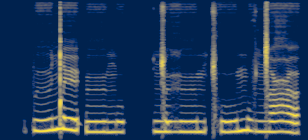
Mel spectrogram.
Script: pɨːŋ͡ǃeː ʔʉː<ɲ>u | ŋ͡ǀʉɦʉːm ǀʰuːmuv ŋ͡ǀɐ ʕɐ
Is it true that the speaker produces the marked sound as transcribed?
no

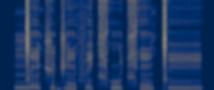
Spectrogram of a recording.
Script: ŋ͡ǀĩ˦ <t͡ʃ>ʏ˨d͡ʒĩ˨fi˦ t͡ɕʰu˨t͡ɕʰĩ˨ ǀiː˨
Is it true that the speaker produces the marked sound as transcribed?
yes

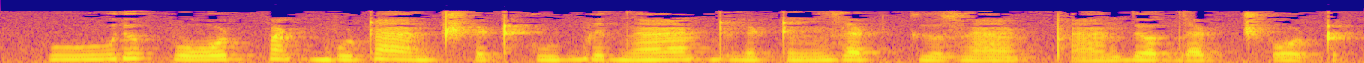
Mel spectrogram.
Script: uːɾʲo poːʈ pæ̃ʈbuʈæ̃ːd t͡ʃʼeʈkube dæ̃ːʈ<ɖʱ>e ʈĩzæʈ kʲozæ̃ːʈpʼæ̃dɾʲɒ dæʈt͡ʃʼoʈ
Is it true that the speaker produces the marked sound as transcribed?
yes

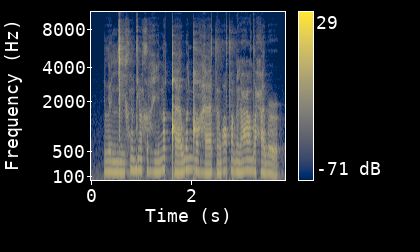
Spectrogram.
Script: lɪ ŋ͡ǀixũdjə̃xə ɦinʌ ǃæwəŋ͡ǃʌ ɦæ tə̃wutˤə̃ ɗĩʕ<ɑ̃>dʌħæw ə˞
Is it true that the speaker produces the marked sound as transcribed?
yes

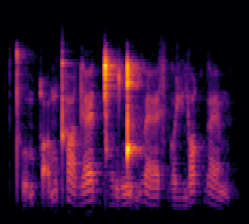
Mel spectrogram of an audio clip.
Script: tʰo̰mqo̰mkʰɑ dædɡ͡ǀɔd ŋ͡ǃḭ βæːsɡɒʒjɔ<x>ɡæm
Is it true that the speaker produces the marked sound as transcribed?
no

